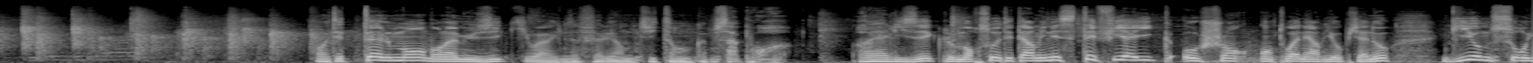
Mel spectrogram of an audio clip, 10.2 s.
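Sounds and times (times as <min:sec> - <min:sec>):
audience applause after a song: 0:00.0 - 0:02.6
speech: 0:02.1 - 0:10.2.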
